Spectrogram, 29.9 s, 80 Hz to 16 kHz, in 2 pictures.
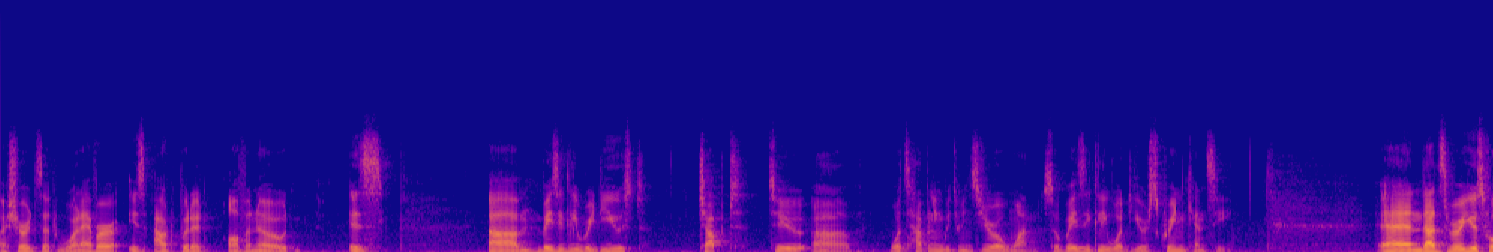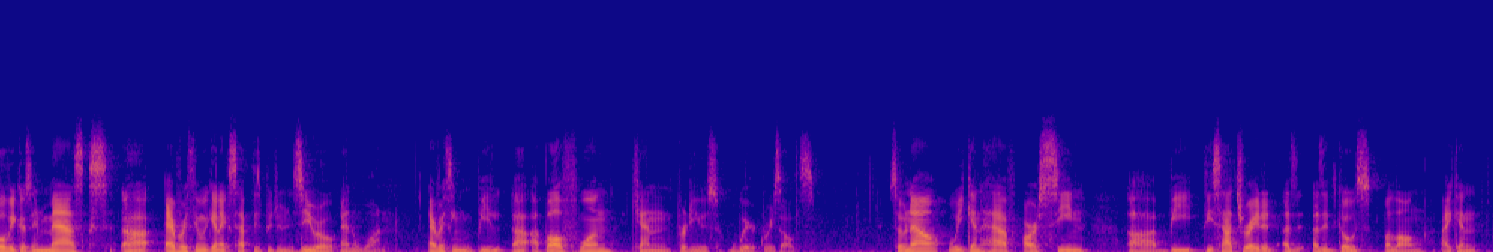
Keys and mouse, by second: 14.2 click, 16.3 click, 23.6 click.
